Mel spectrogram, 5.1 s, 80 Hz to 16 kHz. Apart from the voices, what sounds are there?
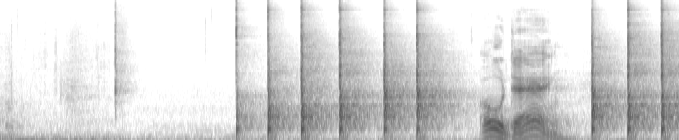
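hammering a part on a Honda 400ex ATV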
